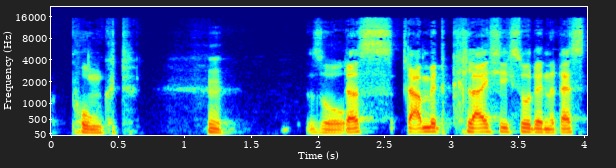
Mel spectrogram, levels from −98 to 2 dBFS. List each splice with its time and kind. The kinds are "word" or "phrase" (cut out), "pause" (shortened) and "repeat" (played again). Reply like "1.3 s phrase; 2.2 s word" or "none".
2.2 s word; 2.6 s word

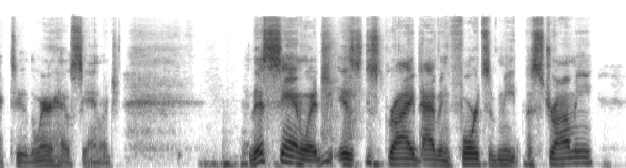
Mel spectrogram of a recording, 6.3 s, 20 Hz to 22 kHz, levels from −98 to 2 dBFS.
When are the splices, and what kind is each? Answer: 4.2 s word; 4.8 s word

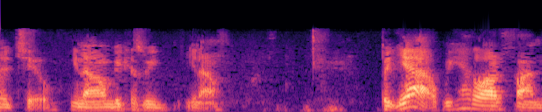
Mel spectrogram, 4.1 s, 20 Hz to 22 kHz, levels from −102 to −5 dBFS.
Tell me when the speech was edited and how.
none

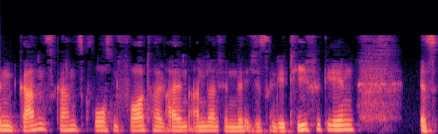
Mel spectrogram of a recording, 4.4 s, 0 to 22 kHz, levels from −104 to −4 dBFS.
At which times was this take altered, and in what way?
1.7 s word; 2.2 s word; 2.7 s phrase

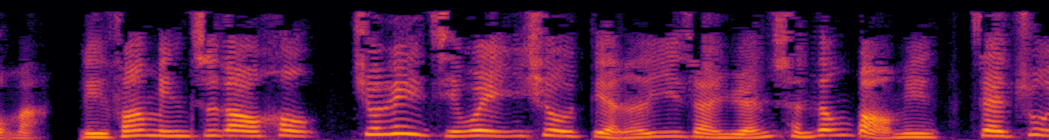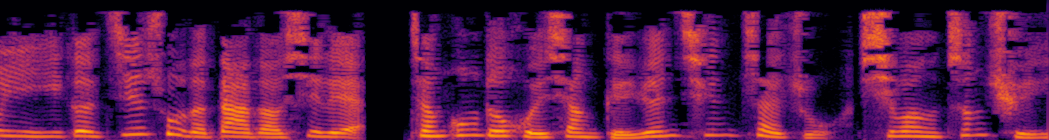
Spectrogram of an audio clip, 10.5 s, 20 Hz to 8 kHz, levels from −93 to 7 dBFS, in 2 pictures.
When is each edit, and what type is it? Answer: 1.7 s pause; 4.8 s pause; 7.2 s pause; 9.5 s pause

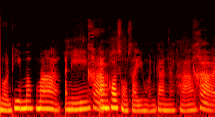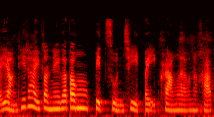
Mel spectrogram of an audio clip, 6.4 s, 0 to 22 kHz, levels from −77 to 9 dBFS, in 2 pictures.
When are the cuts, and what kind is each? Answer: 3.9 s word

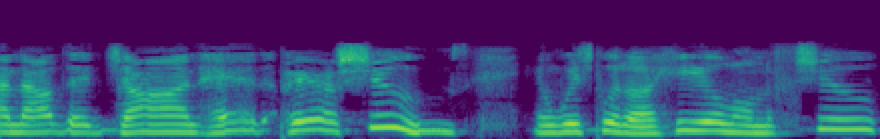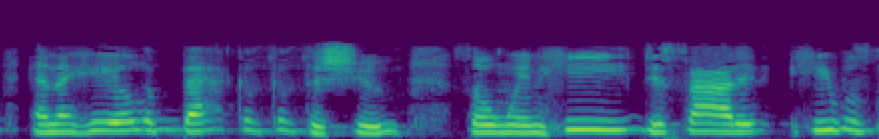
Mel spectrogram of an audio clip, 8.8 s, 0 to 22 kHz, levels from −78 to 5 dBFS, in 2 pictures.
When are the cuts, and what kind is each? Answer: 1.3 s word; 2.9 s word; 4.0 s phrase; 4.4 s pause; 5.1 s word; 5.7 s repeat

